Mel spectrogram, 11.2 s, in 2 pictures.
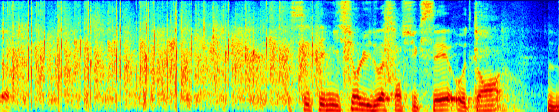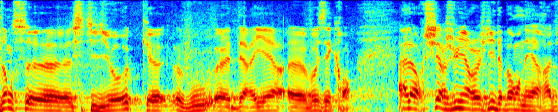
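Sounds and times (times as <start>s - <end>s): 
audience applause: 0.0s - 3.7s
speech: 3.0s - 11.1s.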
